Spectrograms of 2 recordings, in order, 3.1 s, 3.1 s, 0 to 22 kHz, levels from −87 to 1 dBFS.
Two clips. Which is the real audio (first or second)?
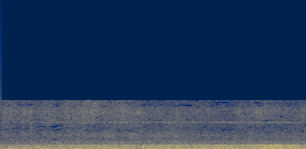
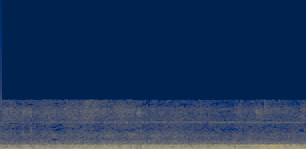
second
